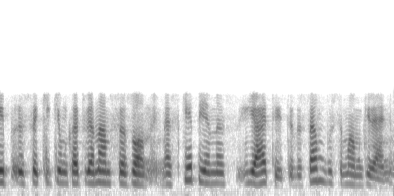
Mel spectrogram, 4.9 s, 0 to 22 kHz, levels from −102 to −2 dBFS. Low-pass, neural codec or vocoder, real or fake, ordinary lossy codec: 3.6 kHz; vocoder, 44.1 kHz, 128 mel bands, Pupu-Vocoder; fake; Opus, 64 kbps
